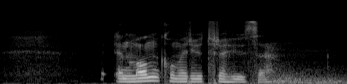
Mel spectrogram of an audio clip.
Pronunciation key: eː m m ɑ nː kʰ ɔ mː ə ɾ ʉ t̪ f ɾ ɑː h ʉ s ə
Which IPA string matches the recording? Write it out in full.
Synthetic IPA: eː n m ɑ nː kʰ ɔ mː ə ɾ ʉː t̪ f ɾ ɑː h ʉː s ə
